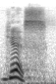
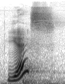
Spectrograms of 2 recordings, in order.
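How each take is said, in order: First: It sounds like an eager acceptance. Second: It sounds like a tentative guess. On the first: The offer is wanted. "indicating a reply to do you want it?" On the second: The answer is only a guess. "indicating a guess"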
